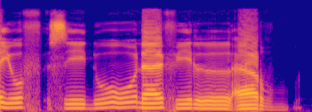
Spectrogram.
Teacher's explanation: ada mad tabi'i, dhammah bertemu waw, 2 harakat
